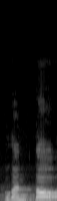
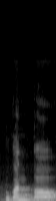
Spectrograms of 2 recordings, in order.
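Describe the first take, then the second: The two takes are said the same way.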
